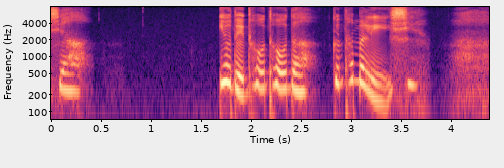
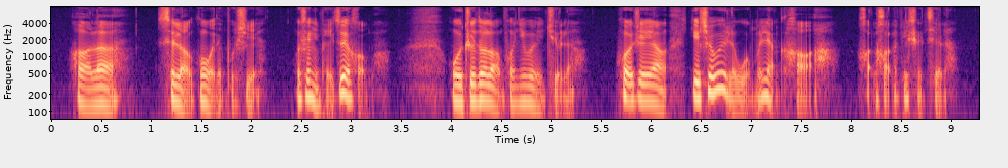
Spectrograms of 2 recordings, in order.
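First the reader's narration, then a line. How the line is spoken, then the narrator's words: Soft voice. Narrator (Chinese): 轻声道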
